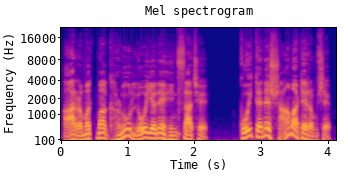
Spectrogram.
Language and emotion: Gujarati, disgusted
